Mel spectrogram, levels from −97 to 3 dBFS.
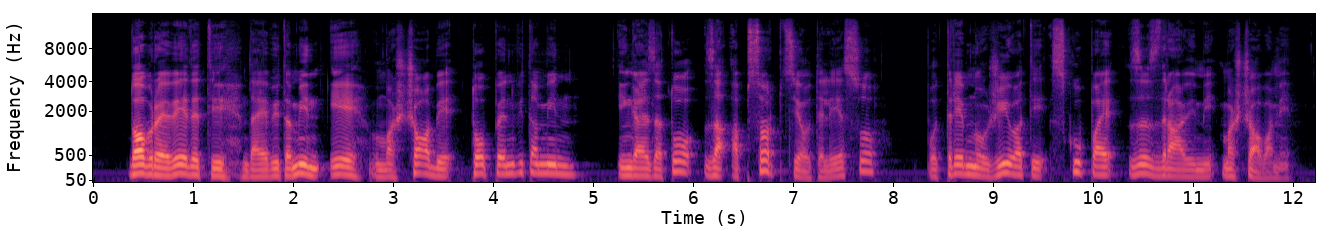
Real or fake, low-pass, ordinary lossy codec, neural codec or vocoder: real; 14.4 kHz; none; none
